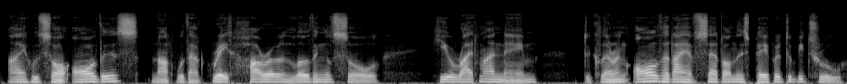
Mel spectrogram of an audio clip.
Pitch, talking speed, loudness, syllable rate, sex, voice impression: 110 Hz, 205 wpm, -18 LUFS, 5.1 syllables/s, male, very masculine, very adult-like, middle-aged, very thick, slightly relaxed, powerful, slightly dark, slightly hard, clear, fluent, cool, very intellectual, very sincere, very calm, very mature, very friendly, very reassuring, unique, very elegant, wild, very sweet, kind, very modest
